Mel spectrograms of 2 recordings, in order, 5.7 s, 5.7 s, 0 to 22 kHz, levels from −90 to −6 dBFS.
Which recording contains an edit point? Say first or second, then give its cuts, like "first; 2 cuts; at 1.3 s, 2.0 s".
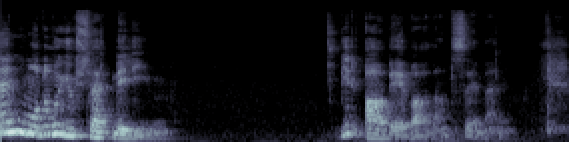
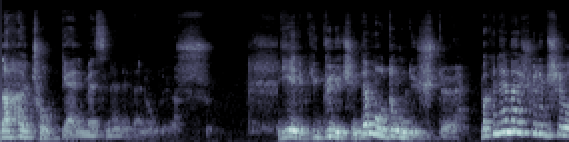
second; 2 cuts; at 2.8 s, 4.8 s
